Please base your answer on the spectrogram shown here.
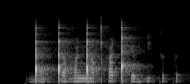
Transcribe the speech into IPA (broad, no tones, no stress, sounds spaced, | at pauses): ɡ͡ǃ œ b ǃ œ ʁ œ ŋ͡ǃ ø qʰ ə ǃʰ e b ɠ i k ə k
